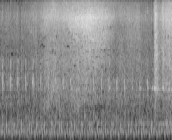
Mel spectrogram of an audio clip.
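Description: Grain pours from a bucket into a sack with a hiss.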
